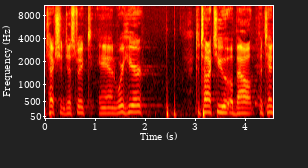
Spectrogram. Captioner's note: microphone tapping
